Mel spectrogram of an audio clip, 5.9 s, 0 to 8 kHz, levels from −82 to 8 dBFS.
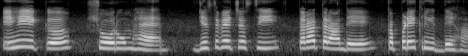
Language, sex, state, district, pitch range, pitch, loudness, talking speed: Punjabi, female, Punjab, Kapurthala, 260-335 Hz, 305 Hz, -14 LUFS, 135 wpm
